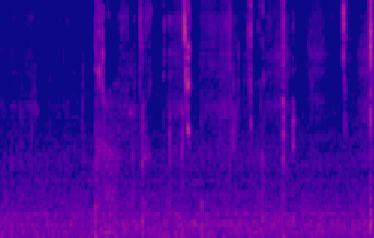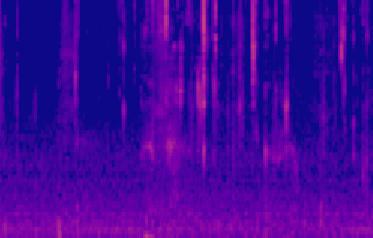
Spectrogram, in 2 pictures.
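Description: A person chewing a small piece of steak: faint, irregular wet clicks and smacks of the mouth, coming more often in the last few seconds.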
